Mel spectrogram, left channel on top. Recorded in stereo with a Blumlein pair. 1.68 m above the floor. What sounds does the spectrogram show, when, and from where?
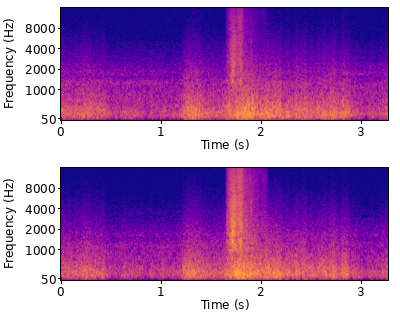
1.6 s a whoosh: 60° right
